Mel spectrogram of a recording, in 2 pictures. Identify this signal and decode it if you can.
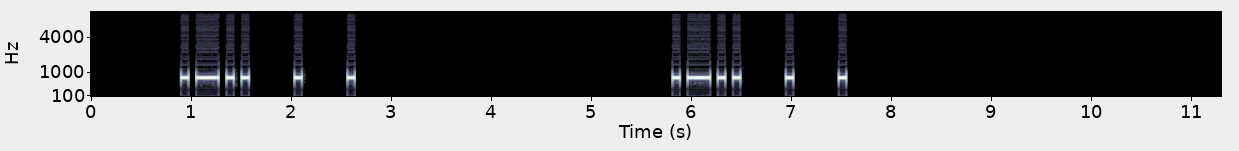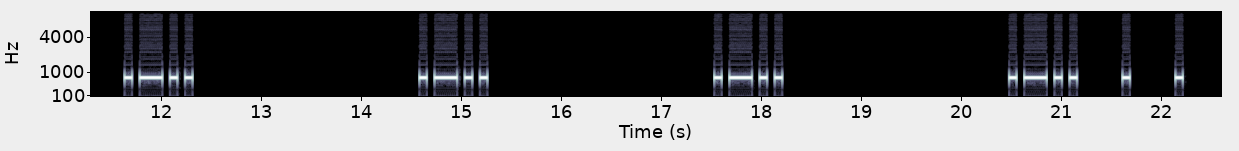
Morse code, heard as a keyed tone, about 16 wpm, spaced as for 11 wpm, 800 Hz. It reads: LEE LEE L L L LEE
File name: F and L / F and L mp3 / F and L Prefixes 3x2 Twice @10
